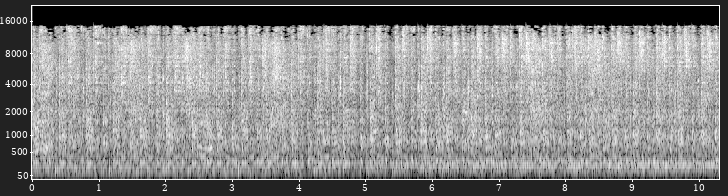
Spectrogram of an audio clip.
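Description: Speed bag being hit in a fast, continuous rattle, the bag rebounding off its wooden platform, with music playing underneath.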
